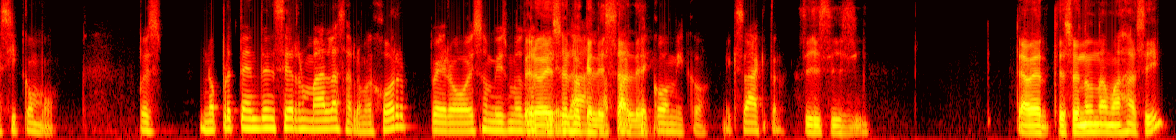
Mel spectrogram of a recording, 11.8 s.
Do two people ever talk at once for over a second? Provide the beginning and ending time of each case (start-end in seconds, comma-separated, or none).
5.2-6.5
